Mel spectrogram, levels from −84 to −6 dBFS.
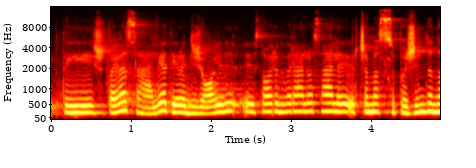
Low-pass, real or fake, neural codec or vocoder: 14.4 kHz; real; none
